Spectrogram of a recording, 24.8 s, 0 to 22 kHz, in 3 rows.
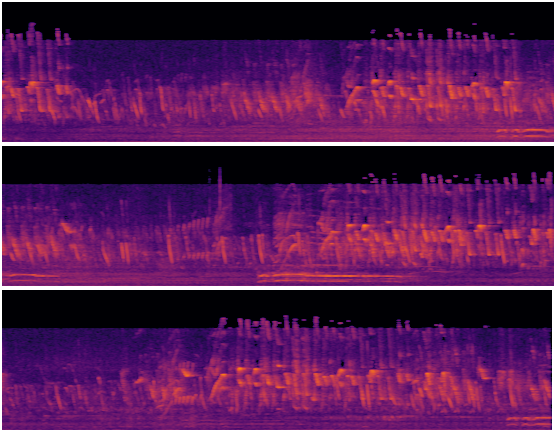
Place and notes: AVes y Gallos cerca del lugar de hospedaje.
Casanare, Colombia, June 2013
